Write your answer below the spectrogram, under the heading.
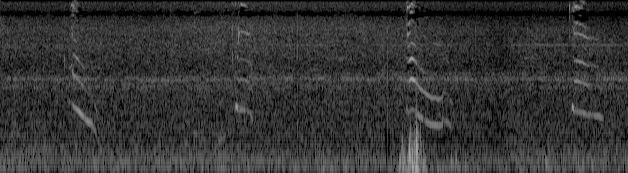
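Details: Homeless street kitten in Istanbul calling for its mother cat, four faint, high meows sliding downward, with a dull thump midway and a constant low background rumble.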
